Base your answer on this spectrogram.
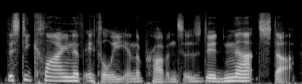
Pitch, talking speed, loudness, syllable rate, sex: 145 Hz, 200 wpm, -19 LUFS, 5.6 syllables/s, male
